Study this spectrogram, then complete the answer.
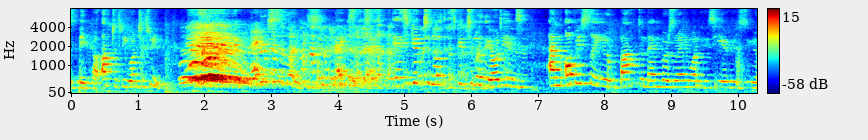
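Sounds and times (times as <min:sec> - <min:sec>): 
speech: 0:00.1 - 0:02.0, 0:02.8 - 0:10.2
audience cheering: 0:01.6 - 0:03.6
laughter: 0:01.6 - 0:06.2.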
